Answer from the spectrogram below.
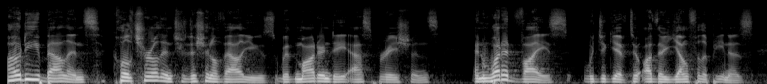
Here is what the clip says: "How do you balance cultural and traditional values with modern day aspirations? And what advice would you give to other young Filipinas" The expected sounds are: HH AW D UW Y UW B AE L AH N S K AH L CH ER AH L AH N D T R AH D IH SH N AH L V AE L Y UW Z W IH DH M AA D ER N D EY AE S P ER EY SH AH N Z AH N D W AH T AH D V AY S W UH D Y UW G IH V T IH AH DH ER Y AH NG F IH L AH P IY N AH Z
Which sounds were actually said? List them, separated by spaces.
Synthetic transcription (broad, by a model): HH AW D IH Y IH B AE L AH N S K AH L CH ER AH L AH N T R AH D IH SH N L V AE L Y UW Z W IH DH M AA D ER N D EY AE S P ER EY SH AH N Z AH N W AH T AH D V AY S W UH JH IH G IH V T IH AH DH ER Y AH NG F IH L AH P IY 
